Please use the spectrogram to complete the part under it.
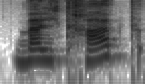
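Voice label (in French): "ball-trap" French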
